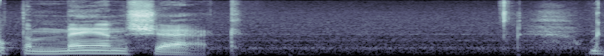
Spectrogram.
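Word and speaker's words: Manchaca: a town called manchac it is called it is spelled m-a-n-c-h-a-c-a but in Texas fashion uh uh uh Texans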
